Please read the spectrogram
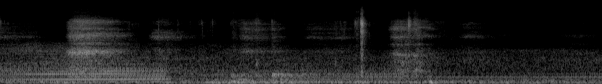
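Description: Heavy breathing close to the microphone: a loud breath about a second in and another around four seconds, with one sharp click between them. A faint steady hum lies underneath for the first couple of seconds.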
